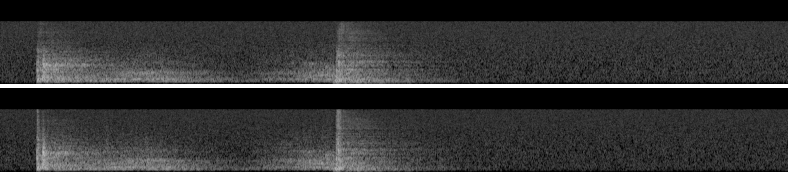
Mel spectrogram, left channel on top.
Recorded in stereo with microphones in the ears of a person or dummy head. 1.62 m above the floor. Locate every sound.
0.4 s a sliding door: 70° right (ahead or behind), 2 m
